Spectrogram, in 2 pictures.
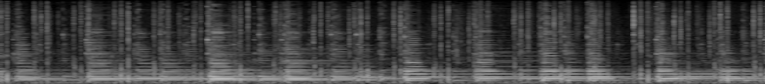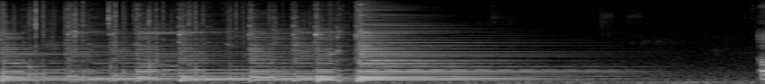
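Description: Rapid, rhythmic hoofbeats of a galloping horse pound steadily for about eleven seconds over sustained music, then stop, leaving a lingering tone that fades away.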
